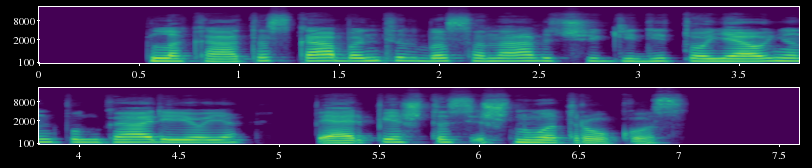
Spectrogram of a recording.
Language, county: Lithuanian, Marijampolė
